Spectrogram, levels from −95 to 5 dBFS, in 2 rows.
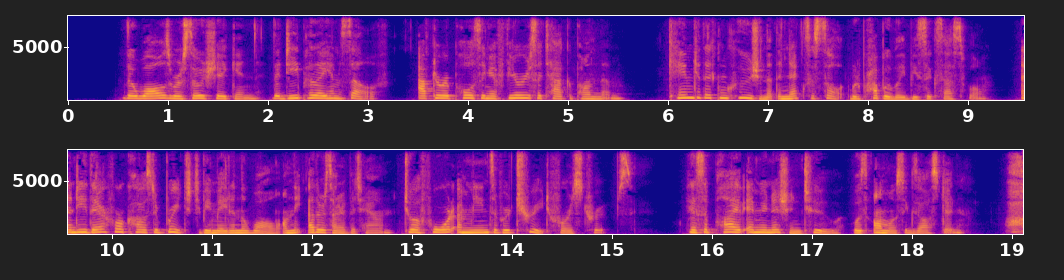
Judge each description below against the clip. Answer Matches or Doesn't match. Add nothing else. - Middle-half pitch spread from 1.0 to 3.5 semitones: Doesn't match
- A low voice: Doesn't match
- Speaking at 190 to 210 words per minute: Matches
